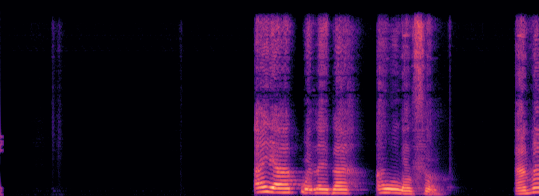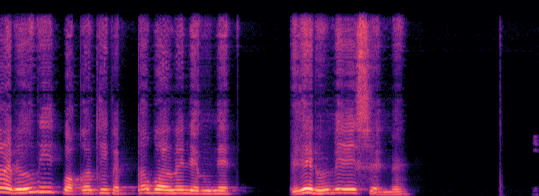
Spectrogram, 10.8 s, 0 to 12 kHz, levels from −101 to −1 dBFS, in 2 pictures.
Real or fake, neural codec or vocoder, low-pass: fake; codec, 24 kHz, 0.9 kbps, WavTokenizer, medium music audio release; 10.8 kHz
